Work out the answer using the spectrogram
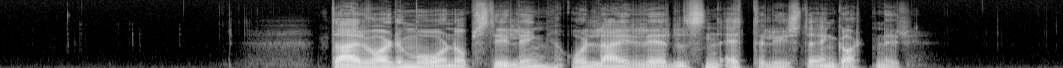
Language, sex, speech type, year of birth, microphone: Norwegian, male, read, 1952, Shure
